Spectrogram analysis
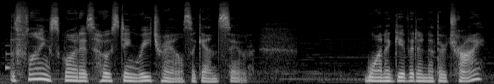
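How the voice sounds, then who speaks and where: A woman playing a cool, frank young sky rider in an English game dub, measured and assured. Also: deep voice, animated, vocal fry, a little mellow, faint music behind. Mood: encouraging.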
